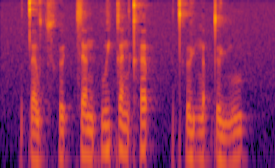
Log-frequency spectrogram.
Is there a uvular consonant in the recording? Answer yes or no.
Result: no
